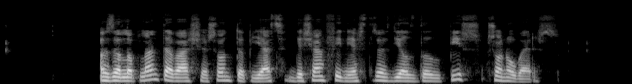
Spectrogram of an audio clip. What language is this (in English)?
Catalan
